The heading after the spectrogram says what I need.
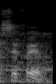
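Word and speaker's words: ספר: En hebreo el cuero se pronuncia sefer y vino a conocerse como Sefer Torah.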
